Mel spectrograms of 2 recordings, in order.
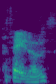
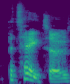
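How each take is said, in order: First: It is said in an American accent. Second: It is said in a British accent. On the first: The speaker calls it wrong. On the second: The speaker calls it right.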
